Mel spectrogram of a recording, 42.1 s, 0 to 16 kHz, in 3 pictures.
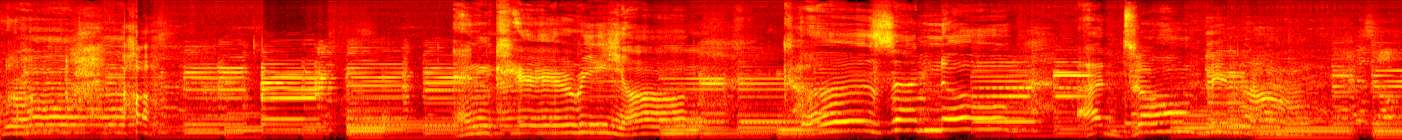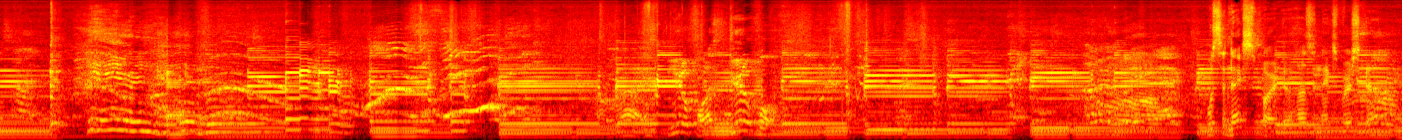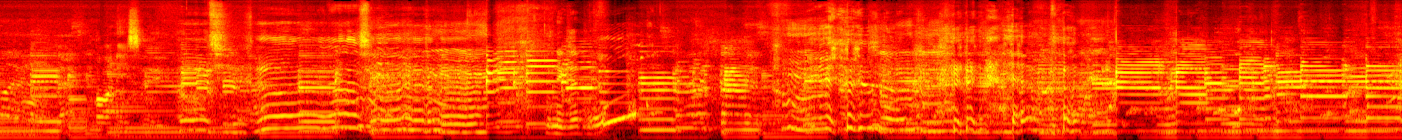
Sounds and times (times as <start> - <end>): Male singing: 0.0 - 1.8, 4.5 - 16.9, 29.4 - 34.5, 35.3 - 39.2
Music: 0.0 - 42.0
Speech: 25.0 - 29.7, 33.5 - 36.5.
